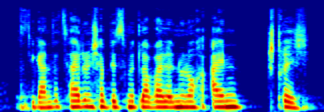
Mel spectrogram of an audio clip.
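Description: A dark, mellow tone carries speech delivered at a very fast pace. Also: woman. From Schweinfurt, Lower Franconia. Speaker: podcast co-host. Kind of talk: casual chat.

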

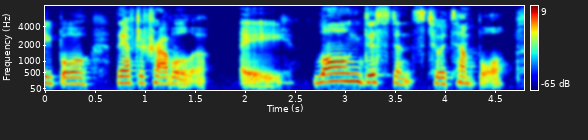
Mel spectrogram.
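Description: With an American accent, a woman speaks fairly slowly in an ordinary speaking voice of medium pitch and ordinary pitch variation, against a quiet background. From Utah. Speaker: historian and podcast co-host. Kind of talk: casual chat.

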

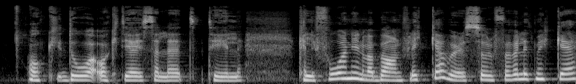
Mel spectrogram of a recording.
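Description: Noticeable background noise sits behind a woman speaking at a moderate pace and medium pitch. Her loudness stays very even, with ordinary pitch variation. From Sweden, Leksand (Dalarna). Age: 30s. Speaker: entrepreneur and investor. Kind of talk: interview.

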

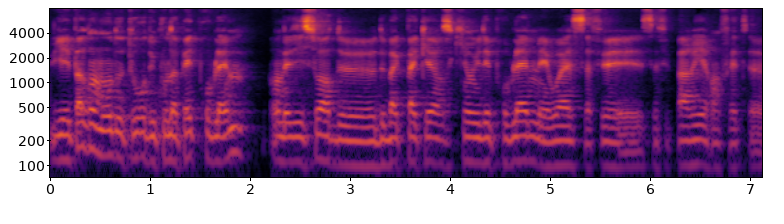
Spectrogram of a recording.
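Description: This is a normal speaking voice from a man at a fairly low pitch. He moves at a fairly quick pace with fairly even intonation. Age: 20s. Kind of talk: casual chat.

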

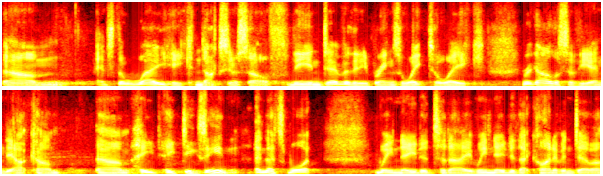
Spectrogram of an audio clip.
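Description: A man with an Australian accent, very deep and low in pitch, at a moderate pace, with lively intonation and very even loudness. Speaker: podcast host. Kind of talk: casual live chat. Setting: hotel lobby, online audio space.

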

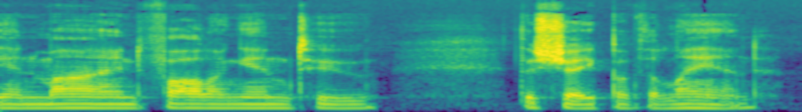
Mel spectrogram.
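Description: In a Kentucky accent, a man speaks at a very slow pace with a very deep, low pitch on a very clean recording with a silent background. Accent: US Southern (Kentucky). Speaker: poet. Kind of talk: interview. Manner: halting.

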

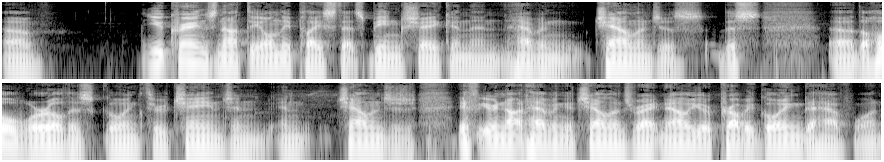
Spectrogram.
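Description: A man speaks with fairly even intonation at a fairly low pitch. The recording is very clean, with a silent background. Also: moderate pace. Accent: American. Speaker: podcast host. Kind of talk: casual interview chat. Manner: hesitant, filler-heavy.

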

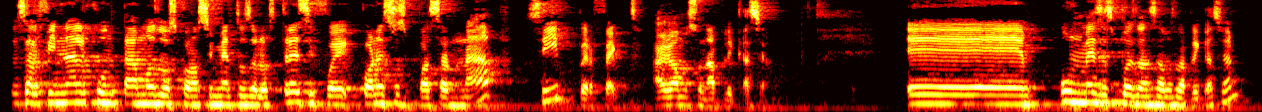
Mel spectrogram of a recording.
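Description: At a fairly quick pace, the speech comes out somewhat breathy. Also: woman, medium pitch for a woman, ordinary pitch variation, very even loudness. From Mexico, Cancún. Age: 20s. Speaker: startup founder. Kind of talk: interview.

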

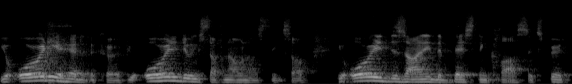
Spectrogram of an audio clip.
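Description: A very fast, somewhat breathy man's voice at medium pitch, with very wide pitch swings and big swings in loudness. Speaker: podcast host. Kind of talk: casual podcast interview. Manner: jokey, laughs often.

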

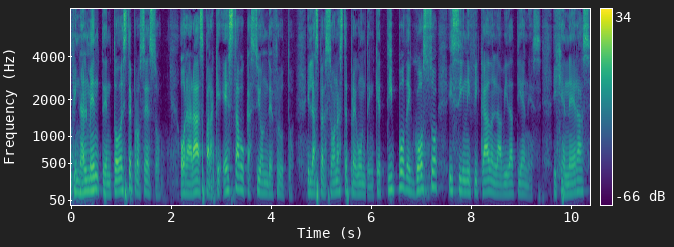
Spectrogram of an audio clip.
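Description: With a plain, everyday voice, a man speaks at medium pitch and a moderate pace with ordinary pitch variation, on a very clean recording with a silent background. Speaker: preacher. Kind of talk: sermon. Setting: church. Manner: earnest, urgent, exhortative; direct, pleading with the congregation.

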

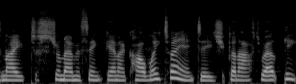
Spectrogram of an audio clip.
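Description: In a South Wales accent, a woman speaks very fast at a medium pitch with monotone, flat intonation, in a very clean recording with a silent background. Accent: Welsh (South Wales). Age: 30s. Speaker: community group founder. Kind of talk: podcast interview.

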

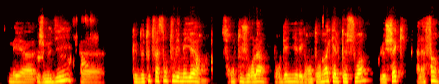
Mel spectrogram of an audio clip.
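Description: A man speaks with a somewhat breathy, dark and mellow tone, his voice fairly high in pitch with ordinary variation. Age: 30s. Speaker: sports journalist. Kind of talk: interview. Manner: hesitant.

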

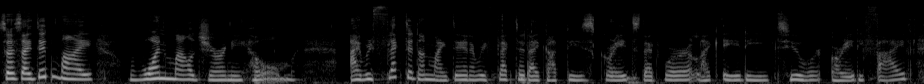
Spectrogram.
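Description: Her voice is fairly high, dark and mellow, and somewhat breathy. The woman speaks at a fairly slow pace with ordinary pitch variation. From Guyana. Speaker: investment advisor. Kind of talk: radio interview. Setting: live radio on campus.

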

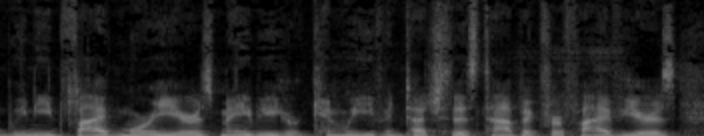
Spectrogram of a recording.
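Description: This man's voice is very deep and low in pitch. He speaks with an American accent. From Michigan. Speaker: attorney. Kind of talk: interview discussion.

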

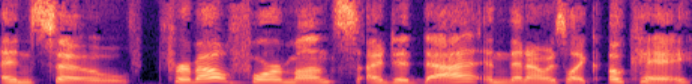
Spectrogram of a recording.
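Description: On a very clean recording with a silent background, a woman with an American accent and an ordinary speaking voice talks at a fairly quick pace with ordinary pitch variation. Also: dry, close sound with no echo. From US South, Georgia. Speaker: web agency founder. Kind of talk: interview.

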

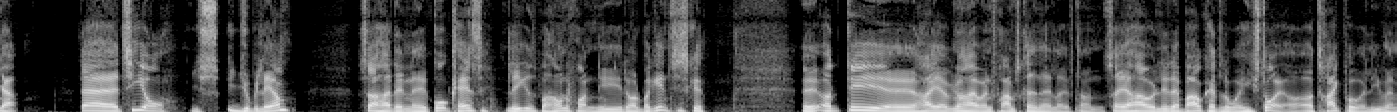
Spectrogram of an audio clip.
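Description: A man speaks in a plain, everyday voice at a fairly high pitch, with ordinary pitch variation and a moderate pace, on a very clean recording with a silent background. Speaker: radio host. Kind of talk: casual chat.

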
